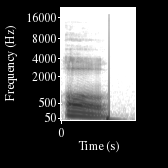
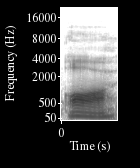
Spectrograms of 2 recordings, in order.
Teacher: To know how much the jaw has to drop, compare aw with another round vowel o. O is a mid-high vowel, and aw is a mid-low vowel. By the way, o as a pure phoneme occurs in Korean and French, but not in standard American English, where it occurs only as a diphthong sound, o.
